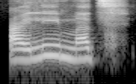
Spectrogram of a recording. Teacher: ता जब सुकून लगता है तो इसकी इसके ऊपर हमस के साथ इसको अदा करते हैं।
